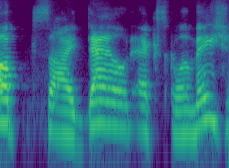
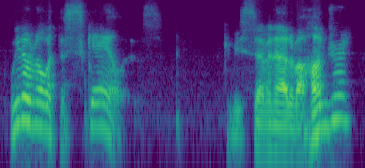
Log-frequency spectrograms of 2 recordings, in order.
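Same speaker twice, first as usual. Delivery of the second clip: ordinary talk, nothing marked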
